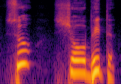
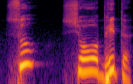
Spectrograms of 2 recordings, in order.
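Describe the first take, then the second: No difference in how they are said.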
